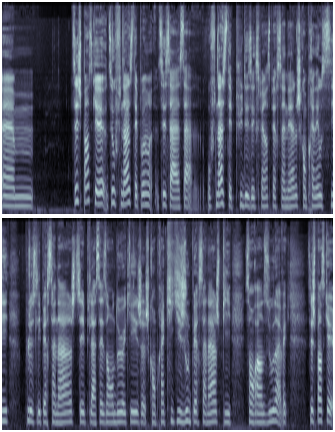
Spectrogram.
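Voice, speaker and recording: A woman's fairly low voice with a Quebec accent, fairly even intonation, a moderate pace, and dry, close sound with no echo on a very clean recording with a silent background. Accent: Québécois French. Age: young. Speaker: advertising copywriter. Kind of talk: casual chat.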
